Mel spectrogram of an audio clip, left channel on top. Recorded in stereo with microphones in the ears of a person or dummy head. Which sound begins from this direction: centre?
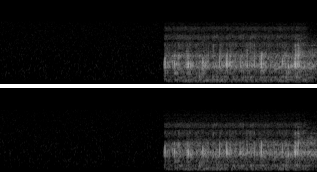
Boiling, at 1.6 s.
